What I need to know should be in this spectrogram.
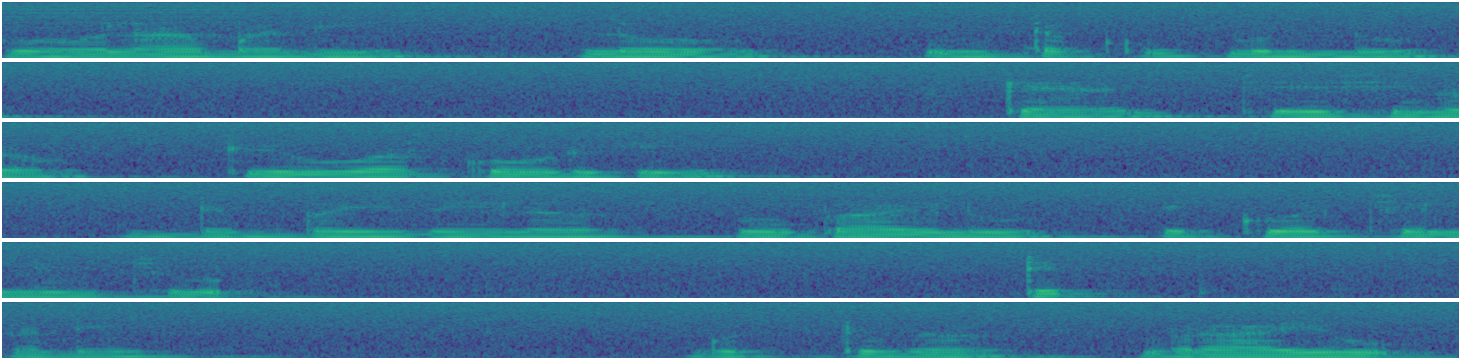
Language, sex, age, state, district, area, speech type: Telugu, male, 18-30, Telangana, Nirmal, rural, read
